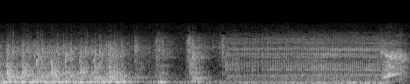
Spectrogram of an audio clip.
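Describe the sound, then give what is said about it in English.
A few heavy thuds of a fist pounding on a wooden door with a loose latch, loose and uneven, heard over a steady mechanical hum that fills the background. “The latch was loose and the door opened when we banged on it.”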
